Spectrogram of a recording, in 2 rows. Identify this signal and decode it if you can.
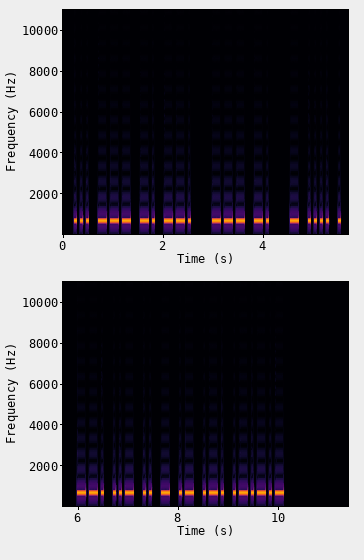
Morse code, heard as a keyed tone, about 20 wpm, 700 Hz. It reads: SONG ON THE GUITAR.
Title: Difficult Sentences with Hints - 20wpm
